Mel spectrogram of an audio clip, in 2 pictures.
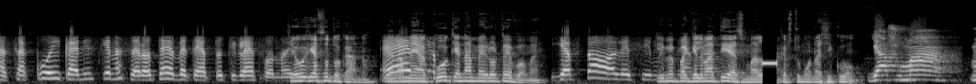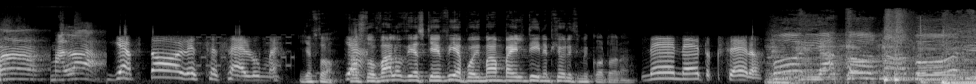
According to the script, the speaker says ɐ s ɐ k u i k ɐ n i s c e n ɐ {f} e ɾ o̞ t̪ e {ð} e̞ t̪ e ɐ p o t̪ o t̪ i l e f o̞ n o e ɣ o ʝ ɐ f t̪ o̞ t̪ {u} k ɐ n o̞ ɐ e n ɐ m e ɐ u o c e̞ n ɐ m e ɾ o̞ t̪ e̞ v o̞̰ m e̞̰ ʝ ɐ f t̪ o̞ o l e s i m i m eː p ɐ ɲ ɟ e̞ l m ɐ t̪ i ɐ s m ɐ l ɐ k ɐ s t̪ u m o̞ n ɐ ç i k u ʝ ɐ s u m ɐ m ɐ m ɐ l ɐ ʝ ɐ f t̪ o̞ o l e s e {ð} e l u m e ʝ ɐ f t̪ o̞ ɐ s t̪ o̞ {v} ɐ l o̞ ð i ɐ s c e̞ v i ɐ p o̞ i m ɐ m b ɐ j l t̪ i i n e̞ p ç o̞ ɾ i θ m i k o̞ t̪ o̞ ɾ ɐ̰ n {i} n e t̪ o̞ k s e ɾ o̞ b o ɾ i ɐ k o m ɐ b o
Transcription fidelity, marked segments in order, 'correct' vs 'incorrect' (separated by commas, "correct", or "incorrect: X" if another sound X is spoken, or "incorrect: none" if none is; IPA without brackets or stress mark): incorrect: s, incorrect: v, incorrect: o, incorrect: θ, correct, incorrect: e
